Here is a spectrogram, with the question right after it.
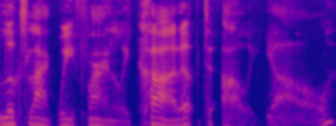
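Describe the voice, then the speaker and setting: Putting on a character voice, a man drawls at a moderate pace in a medium pitch. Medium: actual play. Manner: drawling, folksy "y'all" speech.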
